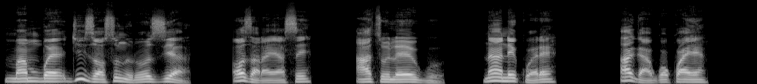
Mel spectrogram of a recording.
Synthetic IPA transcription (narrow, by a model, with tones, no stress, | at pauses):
ma˨ŋ͡m̩˨ɡ͡be˨d͡ʒi˦˨s̬ɔ˨sʊ˦nu˨ɾu˨o˦zi˦a̰˨ | ɔ˦za˨ɾa˨ja˦sɪ˦ | a˦tʊ˦le˦e˦ɡʷṵ˨ | na˦nɪ˦kʷe˨ɾe˦ | a˦ɡa˨a̰˨ɡʷɔ˦kʷa˦ja˦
